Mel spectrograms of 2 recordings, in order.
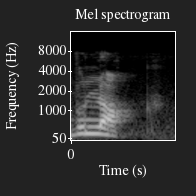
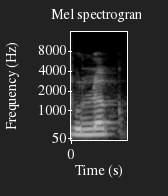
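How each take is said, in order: First: The second vowel sounds like an open 'aw'. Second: The second vowel sounds like a short 'uh'. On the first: The speaker calls it right. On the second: The speaker calls it wrong.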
